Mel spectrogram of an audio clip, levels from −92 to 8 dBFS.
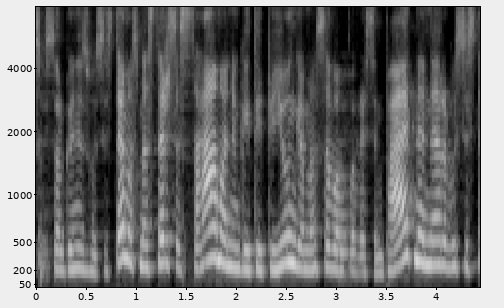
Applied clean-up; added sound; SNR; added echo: neural mask model DeepFilterNet 3.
